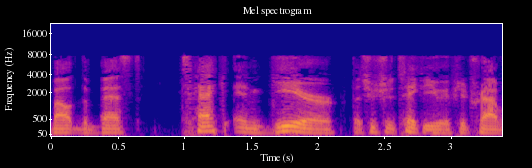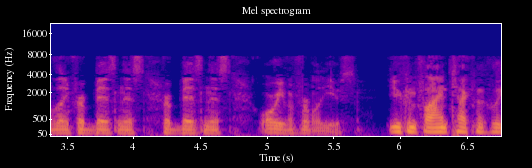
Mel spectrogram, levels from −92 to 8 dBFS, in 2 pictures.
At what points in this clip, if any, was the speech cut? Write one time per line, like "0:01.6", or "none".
0:02.2
0:02.8
0:04.2
0:05.3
